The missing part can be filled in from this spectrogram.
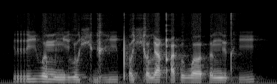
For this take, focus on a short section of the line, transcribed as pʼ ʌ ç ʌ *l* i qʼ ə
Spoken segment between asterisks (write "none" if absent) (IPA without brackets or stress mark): l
